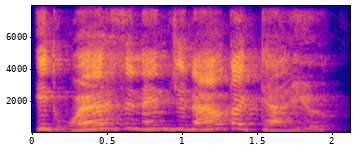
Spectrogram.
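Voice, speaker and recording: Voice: mid-range voice, slow, creaky, bright, forceful tone, exaggerated voice. A reader voicing a sulky, self-pitying steam engine that grumbles and complains, read from a storybook in a roomy space. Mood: complaining. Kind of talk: storybook reading.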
